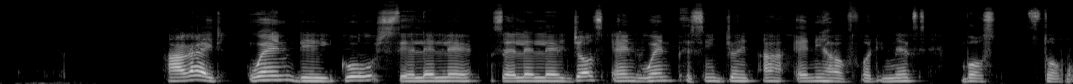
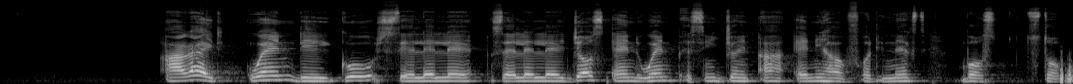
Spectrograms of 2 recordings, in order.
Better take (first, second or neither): second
